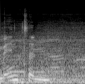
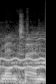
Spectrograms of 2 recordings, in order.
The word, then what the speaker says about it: Menton: Here we are in Menton, pronounced Mentone by those wacky Italians, and it is lovely.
